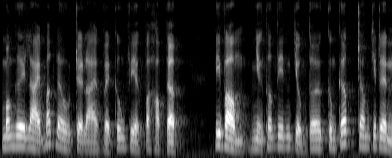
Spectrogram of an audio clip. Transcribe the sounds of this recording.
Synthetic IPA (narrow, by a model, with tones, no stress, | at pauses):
mɔ̰˧˨jŋɨ˨˩əjla̰ː˧˨jɓa˦˥t̚ɗə˨˩wt͡ɕəː˧˩la̰ː˧˨jveː˨˩kə˧wŋ͡mvi˨˩ək̚vaː˨˩ɦa˨˩k͡p̚t̪ə˨˩p̚ | hi˧vɔ̰˧˨wŋ͡mɲɨ̰˧˥ŋt̪ʰə˧wŋ͡mt̪i˧nt͡ɕʊ˨˦ŋ͡mt̪o˧jkʊ˧ŋ͡mkə˦˥p̚t͡ɕɔ˧wŋ͡mt͡ɕɨ˧ŋt͡ɕï˨˩ŋ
